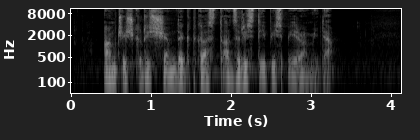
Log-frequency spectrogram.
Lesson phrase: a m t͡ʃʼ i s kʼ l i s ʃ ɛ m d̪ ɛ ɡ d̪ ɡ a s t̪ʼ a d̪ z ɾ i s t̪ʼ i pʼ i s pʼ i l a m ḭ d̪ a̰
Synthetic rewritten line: a m t͡ʃʼ i ʃ kʼ ɾ i s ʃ ɛ m d̪ ɛ ɡ d̪ ɡ a s t̪ʼ a d̪ z ɾ i s t̪ʼ i pʼ i s pʼ i ɾ a m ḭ d̪ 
